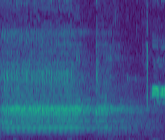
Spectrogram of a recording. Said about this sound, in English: Now they have a stoppage and a buzzer sounding across the way. And something with the controller for the clock.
